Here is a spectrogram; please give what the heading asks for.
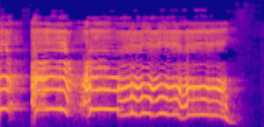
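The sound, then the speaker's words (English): A big, aggressive rooster crows in an urban neighbourhood in Puerto Rico: a short opening note, then one long, loud, harmonic call drawn out over about two seconds with wavering segments and a falling tail at the end. “that little baby chick grew up to be this giant, badass, mean rooster named Flower.”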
